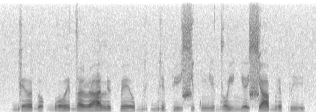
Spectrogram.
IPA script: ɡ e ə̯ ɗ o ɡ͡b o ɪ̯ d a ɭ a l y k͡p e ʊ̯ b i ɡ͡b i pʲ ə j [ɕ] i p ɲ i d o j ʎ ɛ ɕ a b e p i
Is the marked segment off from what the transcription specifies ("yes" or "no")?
no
